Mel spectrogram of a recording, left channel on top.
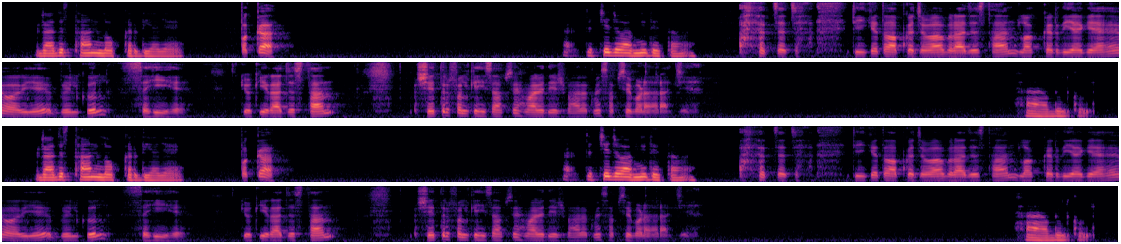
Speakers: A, on the right (about 35°); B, on the left (about 75°).
A: राजस्थान लॉक कर दिया जाए
B: पक्का
A: अच्छे जवाब नहीं देता मैं
B: <laughs> अच्छा अच्छा ठीक है तो आपका जवाब राजस्थान लॉक कर दिया गया है और ये बिल्कुल सही है क्योंकि राजस्थान क्षेत्रफल के हिसाब से हमारे देश भारत में सबसे बड़ा राज्य है
A: हाँ बिल्कुल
